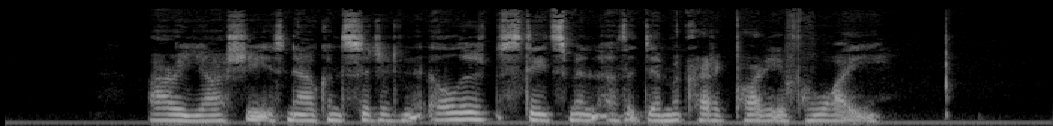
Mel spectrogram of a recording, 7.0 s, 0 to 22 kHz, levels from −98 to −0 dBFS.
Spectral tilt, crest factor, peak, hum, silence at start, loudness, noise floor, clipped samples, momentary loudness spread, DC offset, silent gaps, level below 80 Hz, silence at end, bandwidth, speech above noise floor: -4 dB/octave; 18 dB; -22 dBFS; none; 1 s; -38 LUFS; -67 dBFS; under 0.1%; 11 LU; under 0.1%; none; -70 dBFS; 0.4 s; 16.5 kHz; 29 dB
